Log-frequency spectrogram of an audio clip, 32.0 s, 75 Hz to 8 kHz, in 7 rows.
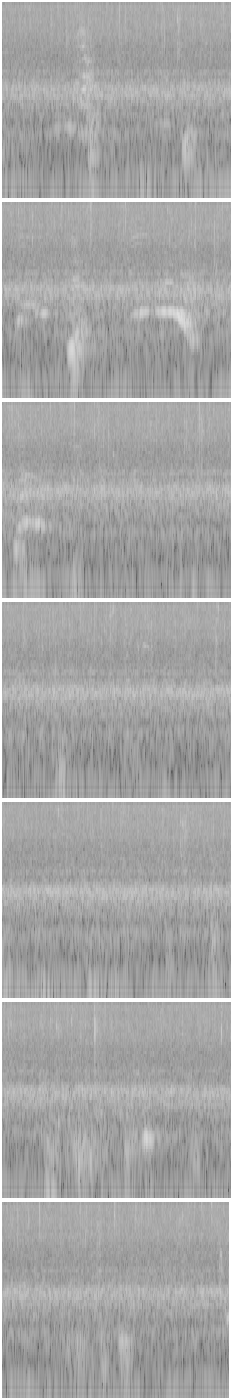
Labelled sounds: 4.9	5.2	humpback whale, 3.2 to 3.6 kHz
7.2	7.5	humpback whale, 2.7 to 3.6 kHz
9.5	9.9	humpback whale, 1.3 to 1.5 kHz

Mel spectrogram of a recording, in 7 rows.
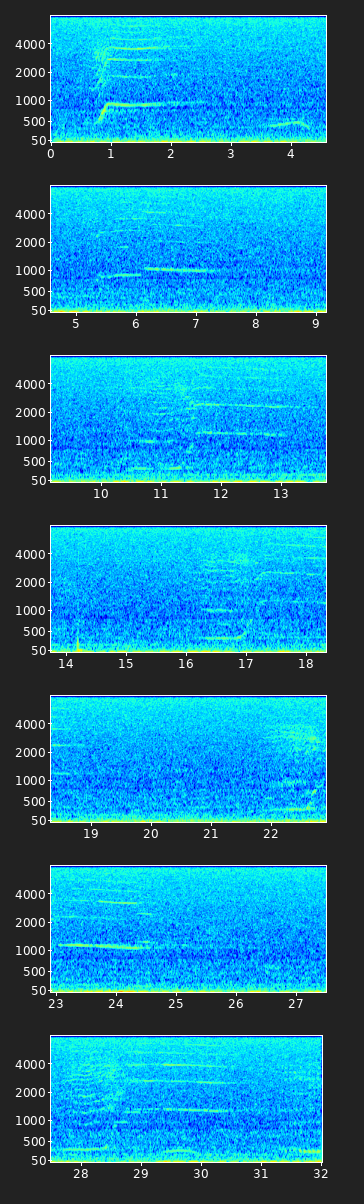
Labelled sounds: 0.9	1.8	humpback whale, 0.80 to 5.4 kHz
5.7	6.9	humpback whale, 0.83 to 3.1 kHz
10.9	11.1	humpback whale, 1.9 to 2.0 kHz
11.6	13.1	humpback whale, 1.1 to 2.5 kHz
16.3	18.6	humpback whale, 0.93 to 6.1 kHz
23.1	24.7	humpback whale, 0.99 to 4.5 kHz
27.8	28.3	humpback whale, 1.8 to 3.1 kHz
28.7	30.4	humpback whale, 1.2 to 6.5 kHz

